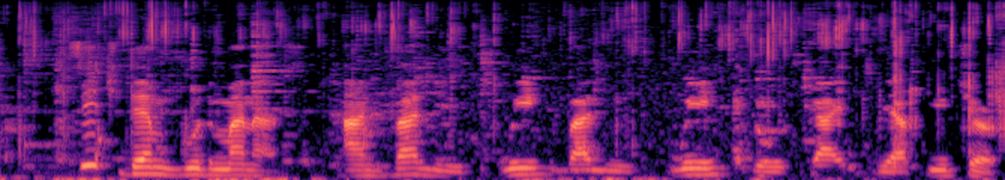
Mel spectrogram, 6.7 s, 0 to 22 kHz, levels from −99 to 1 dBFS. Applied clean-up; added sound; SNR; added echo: classical method Wiener filter.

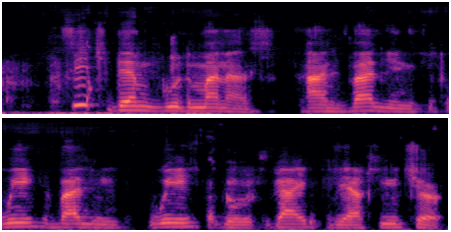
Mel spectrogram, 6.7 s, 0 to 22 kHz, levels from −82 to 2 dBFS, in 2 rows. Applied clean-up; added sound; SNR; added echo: neural mask model Resemble Enhance denoiser.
